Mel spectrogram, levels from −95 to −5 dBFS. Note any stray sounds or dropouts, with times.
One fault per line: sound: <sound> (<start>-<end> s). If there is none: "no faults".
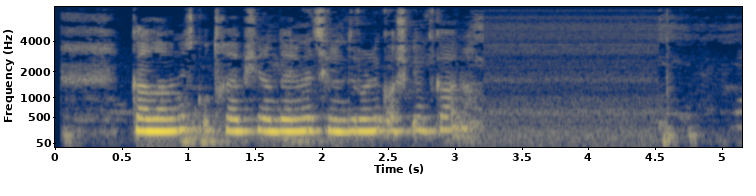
no faults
